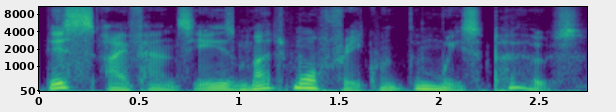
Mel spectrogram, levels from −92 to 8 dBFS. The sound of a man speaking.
Yes: male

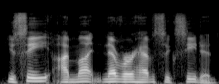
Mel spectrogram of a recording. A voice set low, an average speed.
Yes: low, 110 Hz; average, 190 wpm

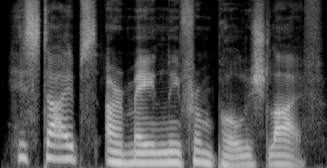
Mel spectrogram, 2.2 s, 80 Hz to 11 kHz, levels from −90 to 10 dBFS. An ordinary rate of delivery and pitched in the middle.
Yes: average, 190 wpm; medium, 155 Hz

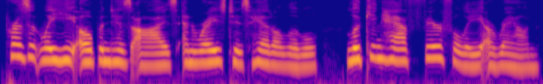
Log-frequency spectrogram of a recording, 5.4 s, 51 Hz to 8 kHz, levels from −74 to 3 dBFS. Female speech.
Yes: female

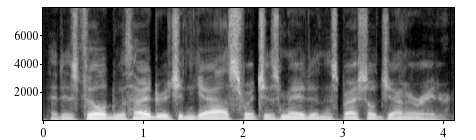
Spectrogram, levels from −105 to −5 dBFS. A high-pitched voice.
No: very low, 95 Hz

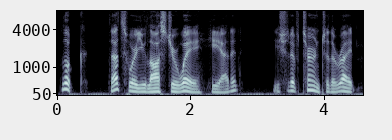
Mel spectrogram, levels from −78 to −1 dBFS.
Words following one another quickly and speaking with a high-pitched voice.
No: fast, 210 wpm; low, 135 Hz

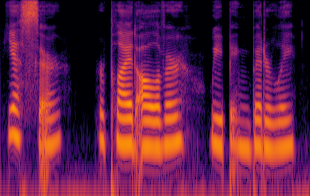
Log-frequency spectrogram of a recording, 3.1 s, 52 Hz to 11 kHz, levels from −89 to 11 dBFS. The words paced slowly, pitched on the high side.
Yes: slow, 115 wpm; high, 215 Hz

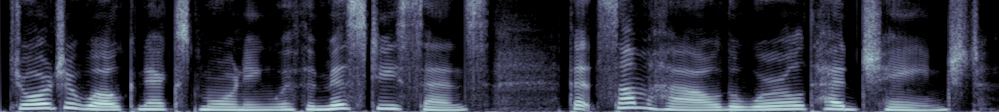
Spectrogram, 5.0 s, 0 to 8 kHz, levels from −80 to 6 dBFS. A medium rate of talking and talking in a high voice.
Yes: average, 170 wpm; high, 225 Hz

